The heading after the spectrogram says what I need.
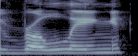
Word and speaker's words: Rowling: Oh, like J.K. Rowling is rolling.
